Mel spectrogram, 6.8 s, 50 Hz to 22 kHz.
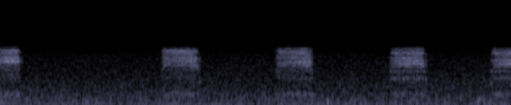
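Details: Owl on a live nest camera, 2 April 2016 at 2:51 AM, a gopher being carried to another owl; raspy hissing screeches about half a second long, repeated every one and a half seconds.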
